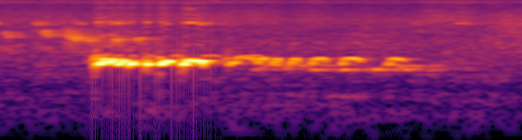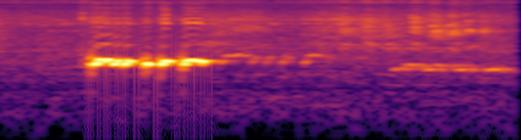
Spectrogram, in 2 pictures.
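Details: Loud local zebra dove song meant to set other birds answering: two bursts about two and a half seconds apart, each a fast rolling coo run followed by softer descending notes.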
